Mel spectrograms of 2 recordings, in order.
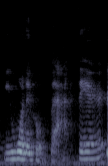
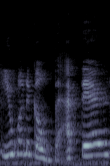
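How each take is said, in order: First: Chuckling as she asks; a half-laughing, incredulous question; laughing disbelief. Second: Higher and laughing through it; a burst of laughing disbelief; cracking up at the thought; laughing incredulously. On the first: Mocking the idea of returning. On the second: Repeats, laughing harder. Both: Real, not acted.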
